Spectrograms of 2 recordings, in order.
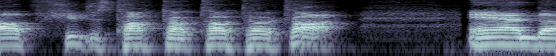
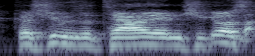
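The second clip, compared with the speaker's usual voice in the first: normal talking voice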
